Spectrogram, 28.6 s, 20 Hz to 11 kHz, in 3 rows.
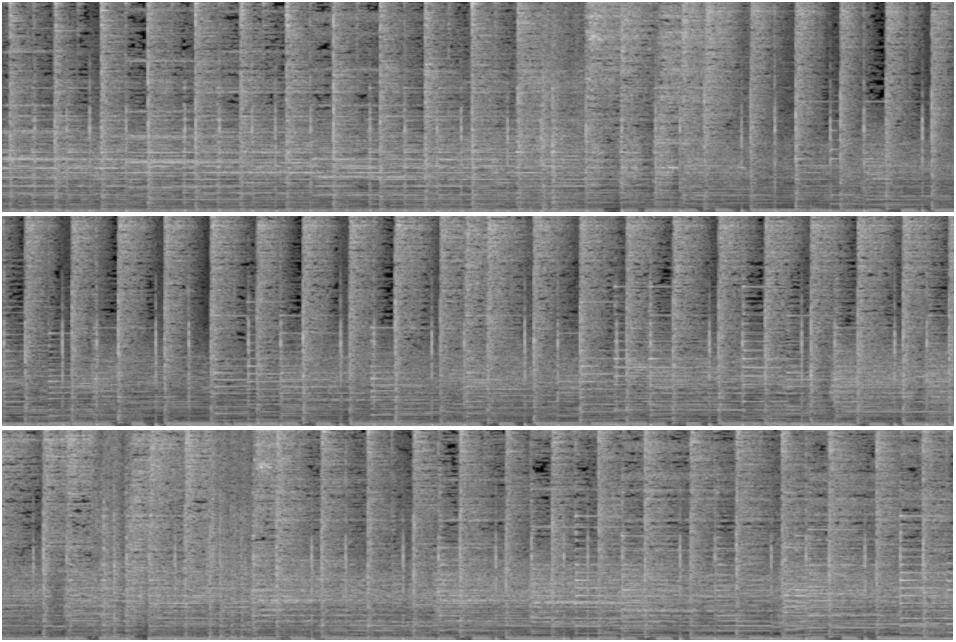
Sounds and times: Background music: 0.0 - 28.5.

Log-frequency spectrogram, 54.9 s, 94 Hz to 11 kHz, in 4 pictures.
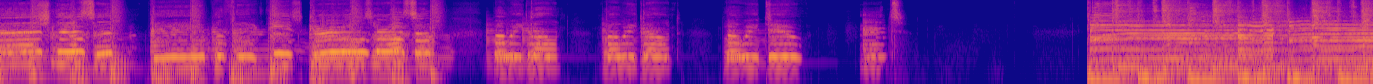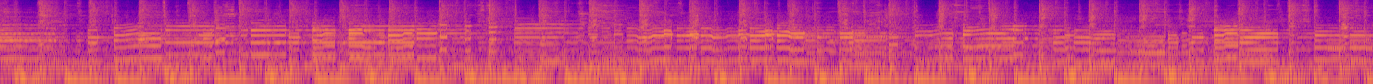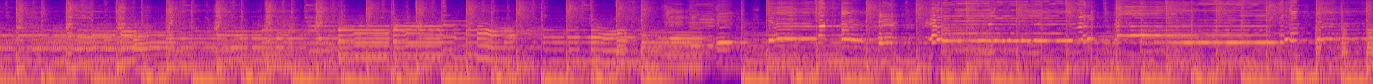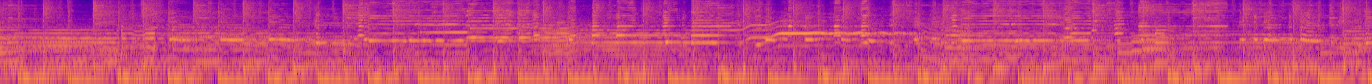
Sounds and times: Music: 0.0 - 6.6, 10.9 - 54.9.

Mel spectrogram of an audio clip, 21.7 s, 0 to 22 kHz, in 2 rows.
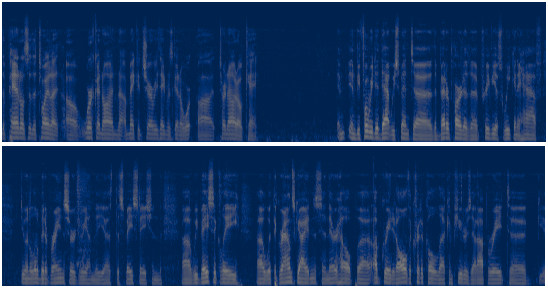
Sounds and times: Speech: 0.0 - 5.2, 6.7 - 21.7.

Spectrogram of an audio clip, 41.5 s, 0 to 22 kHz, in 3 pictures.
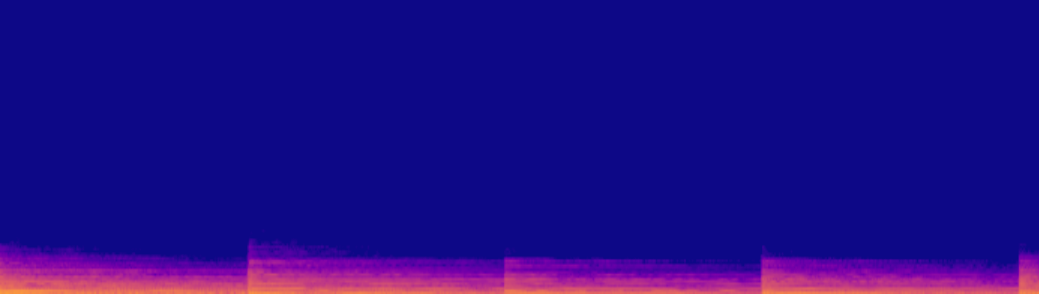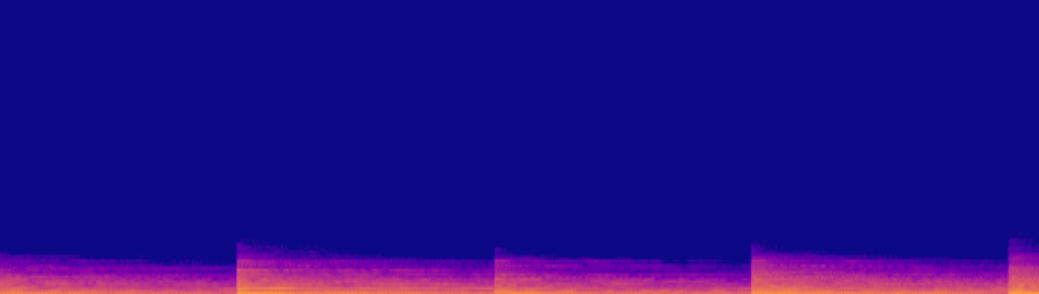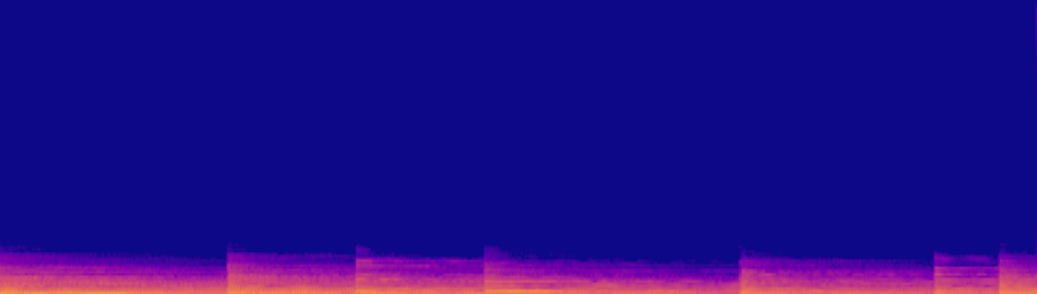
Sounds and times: Music: 0.0 - 41.5.

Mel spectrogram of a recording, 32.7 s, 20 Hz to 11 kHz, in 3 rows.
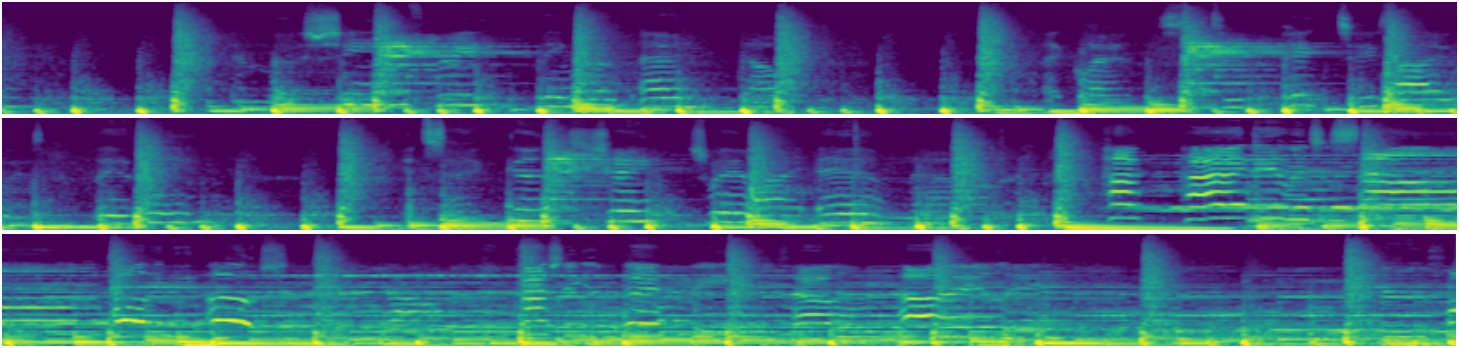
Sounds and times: Guitar: 0.0 - 6.3, 7.3 - 32.7
Drum: 0.0 - 32.7.

